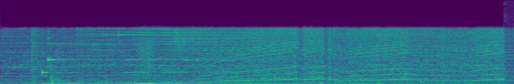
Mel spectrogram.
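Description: Rally car in Art of Rally racing a night stage: a loud, close engine climbs through repeated revving gear sweeps after a short idle start, with occasional tire squeal and no voices.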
